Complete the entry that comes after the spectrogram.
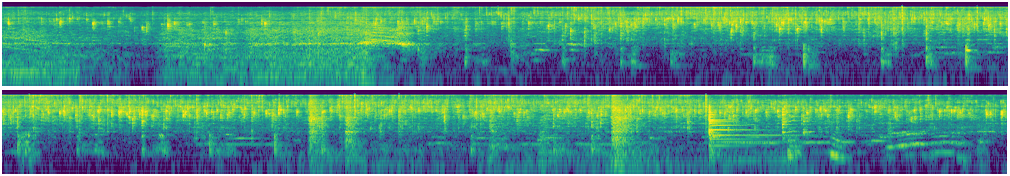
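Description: Chopped garlic and onion sizzling in hot oil in a wok, a steady frying hiss, with a wooden spatula scraping and knocking against the pan as it is stirred. Faint voices in the background.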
